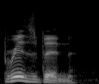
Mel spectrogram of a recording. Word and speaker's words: Brisbane: Yes, one of our listeners on YouTube, I think, was like, you pronounce it Brisbane. So I will say Brisbane in the correct sense.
